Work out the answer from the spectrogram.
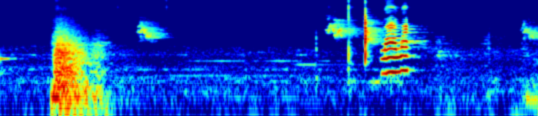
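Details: Household pet parrot: a broad rasping burst, then a brief high squeak, then after a pause sharp clicks leading into a short harmonic squawk, followed by a faint high chirp.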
